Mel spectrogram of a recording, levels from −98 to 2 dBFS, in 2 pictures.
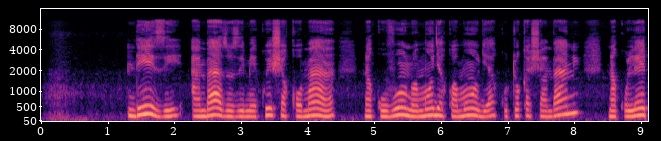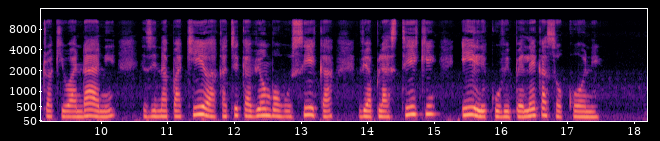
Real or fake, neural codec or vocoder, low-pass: real; none; 10.8 kHz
